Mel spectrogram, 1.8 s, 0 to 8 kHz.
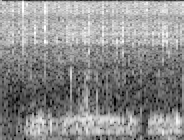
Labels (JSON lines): {"label": "biophony, growl", "recorder": "SoundTrap 600 or HydroMoth"}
